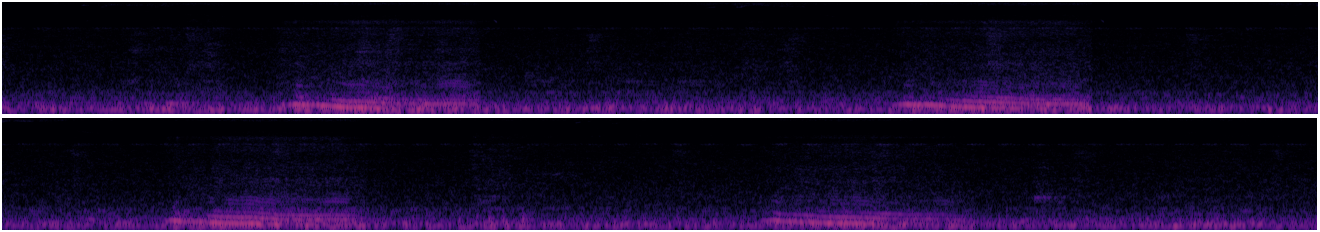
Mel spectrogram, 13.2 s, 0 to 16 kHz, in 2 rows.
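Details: A sleeping cat snoring softly and regularly with a falling tone on each breath, about 20 breaths a minute, over steady room noise.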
